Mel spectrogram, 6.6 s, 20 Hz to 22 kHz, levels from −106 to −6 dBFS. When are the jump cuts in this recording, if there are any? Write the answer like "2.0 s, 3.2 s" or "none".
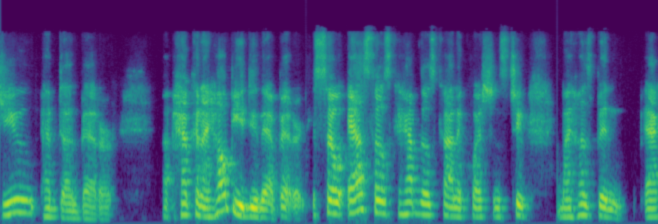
3.0 s, 5.5 s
